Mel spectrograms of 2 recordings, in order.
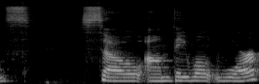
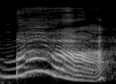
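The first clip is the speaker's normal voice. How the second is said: high, loud exasperated "Ma!"; exasperated protest; 11 semitones higher, 6 dB louder than usual. Retold or imitated. Daughter protesting at her Sicilian mom's claim, exasperated. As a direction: protest at mom like a grown daughter. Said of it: "And I'm like".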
